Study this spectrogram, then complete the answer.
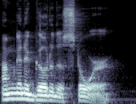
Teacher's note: the words here that deliver the message are go and store. So, they're the words that we're going to make stronger and longer. The other words become faster and lighter.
